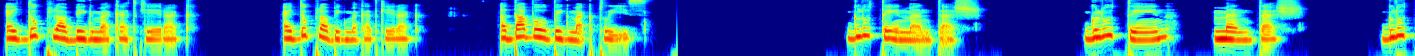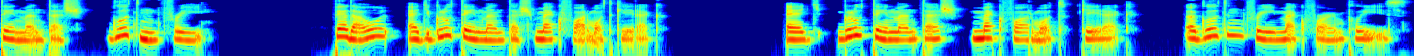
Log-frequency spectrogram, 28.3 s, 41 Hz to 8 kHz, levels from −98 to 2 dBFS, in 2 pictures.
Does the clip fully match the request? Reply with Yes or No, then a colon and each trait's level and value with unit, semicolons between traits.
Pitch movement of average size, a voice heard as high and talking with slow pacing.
Yes: average, 4.2 semitones; high, 215 Hz; slow, 70 wpm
